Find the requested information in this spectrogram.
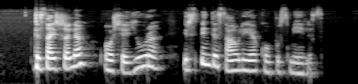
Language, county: Lithuanian, Vilnius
